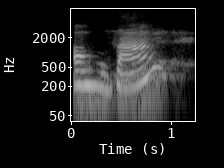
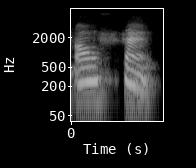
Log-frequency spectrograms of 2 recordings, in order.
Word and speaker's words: enfant: Itu F bukan V, kemudian IN itu N. Ya, jadi bukan enfant, tapi enfant.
